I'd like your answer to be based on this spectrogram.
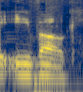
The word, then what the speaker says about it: evoke: I love that some people still can't say evoke. It's an actual English word. E-V-O-K-E. That's how you say it.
